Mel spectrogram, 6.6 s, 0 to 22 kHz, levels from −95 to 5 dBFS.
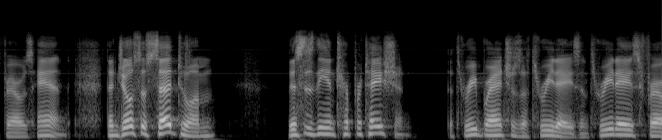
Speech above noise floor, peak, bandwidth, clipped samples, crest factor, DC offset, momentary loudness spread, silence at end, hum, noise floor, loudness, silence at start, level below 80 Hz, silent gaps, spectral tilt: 40 dB; -10 dBFS; 9 kHz; under 0.1%; 22 dB; under 0.1%; 14 LU; 0 s; none; -72 dBFS; -31 LUFS; 0.05 s; -74 dBFS; none; -4.5 dB/octave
